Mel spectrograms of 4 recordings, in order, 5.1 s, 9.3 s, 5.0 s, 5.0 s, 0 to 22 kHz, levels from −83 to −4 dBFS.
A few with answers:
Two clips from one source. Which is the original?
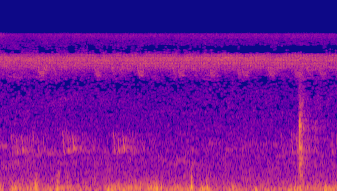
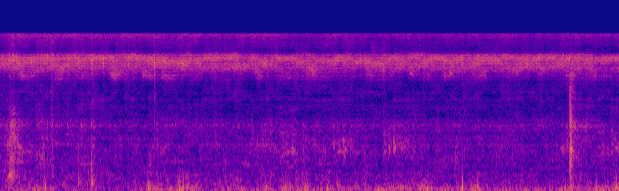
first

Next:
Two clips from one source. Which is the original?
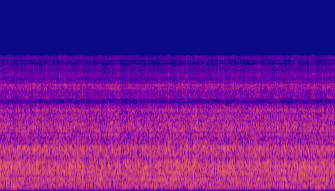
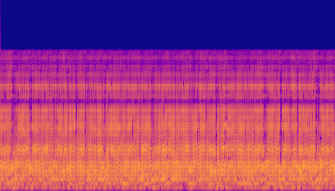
first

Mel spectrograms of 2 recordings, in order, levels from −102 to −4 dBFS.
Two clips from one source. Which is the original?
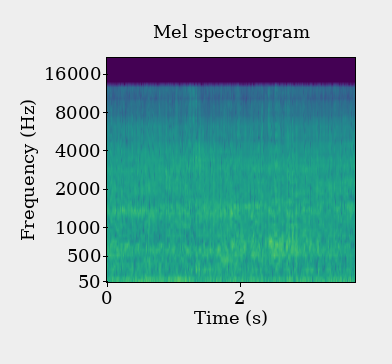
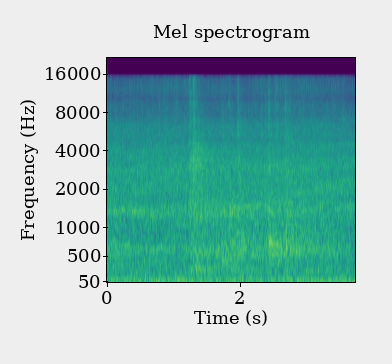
second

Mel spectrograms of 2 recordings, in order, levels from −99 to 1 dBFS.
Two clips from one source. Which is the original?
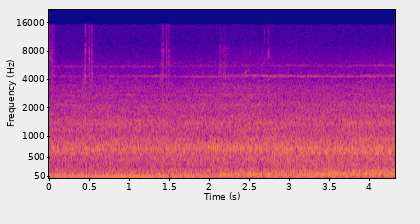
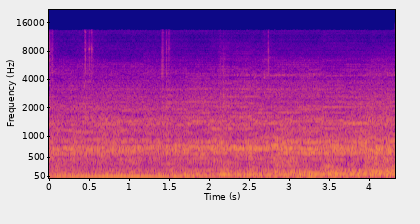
first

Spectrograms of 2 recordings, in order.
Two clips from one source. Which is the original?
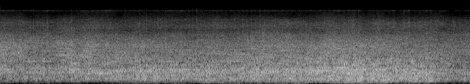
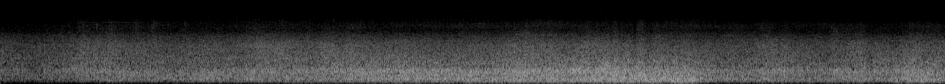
second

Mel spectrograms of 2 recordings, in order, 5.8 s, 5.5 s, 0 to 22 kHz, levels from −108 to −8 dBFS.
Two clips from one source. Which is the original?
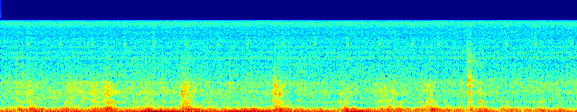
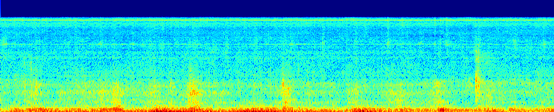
first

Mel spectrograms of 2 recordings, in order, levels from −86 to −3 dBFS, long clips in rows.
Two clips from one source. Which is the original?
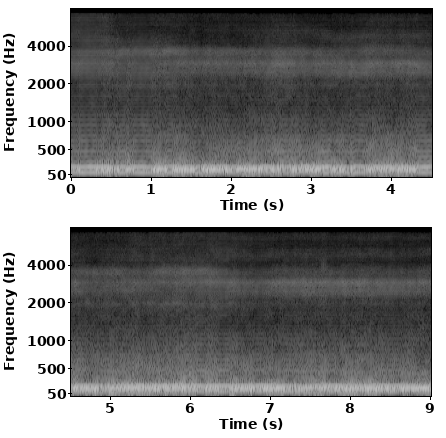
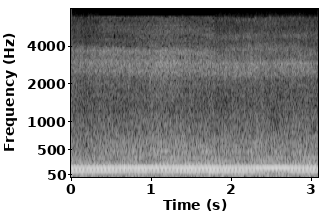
second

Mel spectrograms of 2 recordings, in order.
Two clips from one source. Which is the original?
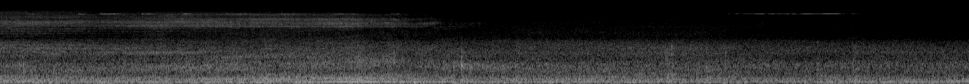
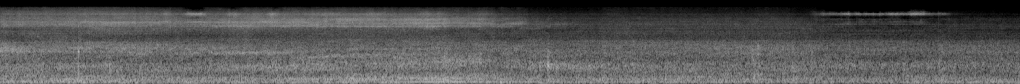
first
